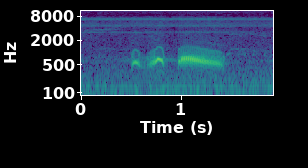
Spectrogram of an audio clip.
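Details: Decoy spotted dove kept for trapping wild doves, recorded 31 May 2022: one three-part coo, two brief low hooting notes followed by a longer, slightly falling coo, over a quiet background hum.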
